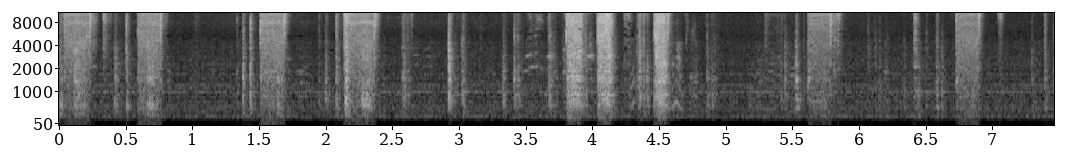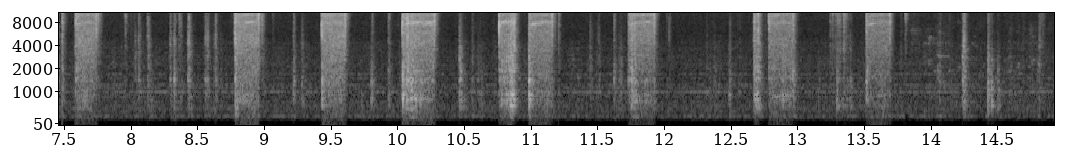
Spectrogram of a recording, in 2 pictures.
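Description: Cordless drill-driver backing out the screws of a flat-screen TV's plastic back cover in short runs, with many irregular sharp clicks and clatters of screws and the cover being handled.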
